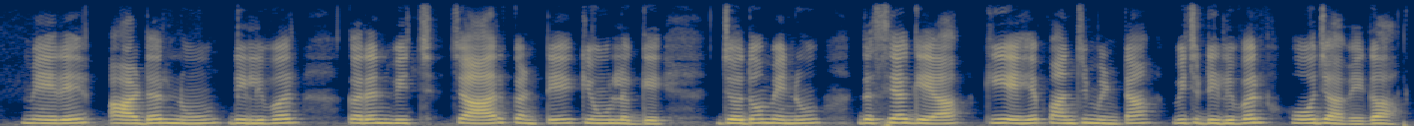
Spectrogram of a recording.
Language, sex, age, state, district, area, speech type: Punjabi, female, 18-30, Punjab, Rupnagar, urban, read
